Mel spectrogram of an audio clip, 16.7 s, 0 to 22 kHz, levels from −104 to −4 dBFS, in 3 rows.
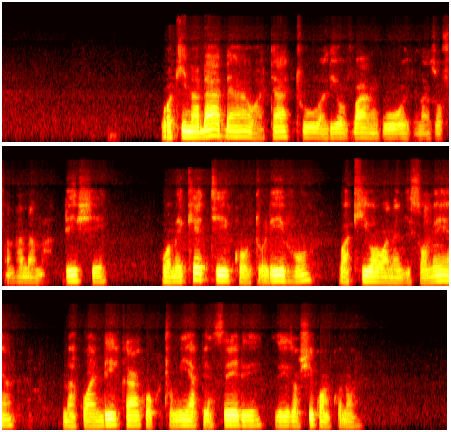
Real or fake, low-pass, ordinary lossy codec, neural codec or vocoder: real; 14.4 kHz; Opus, 24 kbps; none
